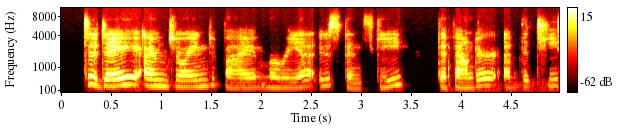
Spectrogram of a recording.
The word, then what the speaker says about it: Uspenski: name and that's fine it's it's normally usbensky yeah okay so let me try that again today I'm joined by Maria uspinski the founder of the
